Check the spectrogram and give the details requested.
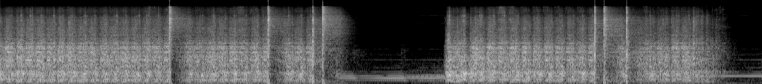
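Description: A classic Mini's rebuilt A-series engine with an Arden 8-port head being cranked on the starter in two long bursts, turning over quickly and coughing with several sharp pops, but not catching. The ignition base timing has just been reset in the ECU to try to cure the no-start.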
